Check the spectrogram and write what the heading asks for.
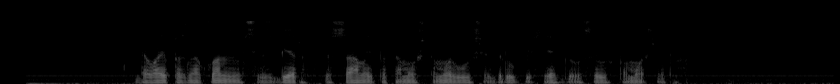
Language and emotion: Russian, neutral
